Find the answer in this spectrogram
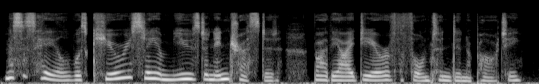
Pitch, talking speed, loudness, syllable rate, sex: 215 Hz, 165 wpm, -15 LUFS, 5.3 syllables/s, female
